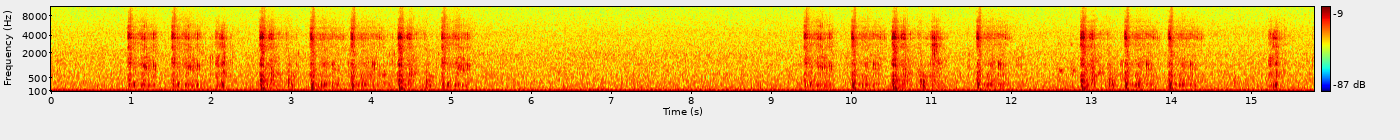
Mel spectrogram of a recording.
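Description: A shovel digs into dirt with quick, repeated crunching thuds.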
